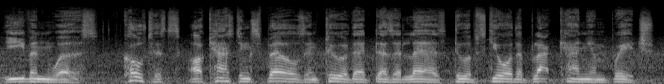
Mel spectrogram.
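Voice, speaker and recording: A man's voice: medium pitch, unhurried, lightly acted. An actor voicing a male captain giving an urgent report, in game audio with music behind.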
